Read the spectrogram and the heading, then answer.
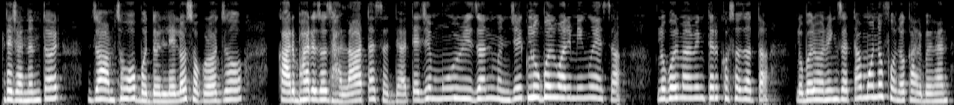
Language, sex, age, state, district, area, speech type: Goan Konkani, female, 18-30, Goa, Ponda, rural, spontaneous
